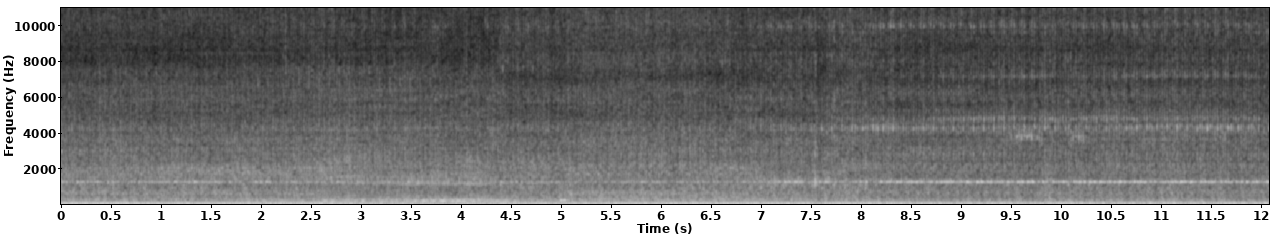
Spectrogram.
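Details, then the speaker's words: 1945/46 Allis Chalmers Model B tractor with magneto ignition, parked in a barn about 20 years, now driving. Steady, even low-pitched chug with no knocks or squeals, holding speed smoothly; runs well and all gears work. "Oh well, she goes alright for an 80-year-old machine. The engine sounds pretty good and all the gears work okay."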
